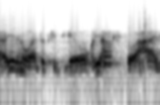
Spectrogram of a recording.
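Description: Only speech: a single voice talking, with short pauses.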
